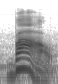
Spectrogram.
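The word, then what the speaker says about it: bough: but it's not pronounced buff it's pronounced bow so even though a and there the o u is pronounced like a long o o iof from the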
